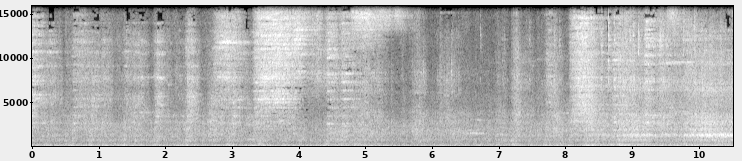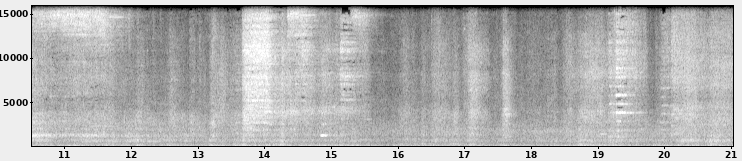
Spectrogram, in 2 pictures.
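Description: Freight train's tank cars, covered hoppers and autoracks rolling past at close range: a steady rumble and clatter of steel wheels on rail, with a faint wheel squeal near the middle.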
